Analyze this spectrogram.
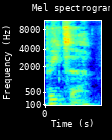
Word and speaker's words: beta: And so um one of the things the model is going to be predicting is I'm going to call it beta basically just because it rhymes with eater.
